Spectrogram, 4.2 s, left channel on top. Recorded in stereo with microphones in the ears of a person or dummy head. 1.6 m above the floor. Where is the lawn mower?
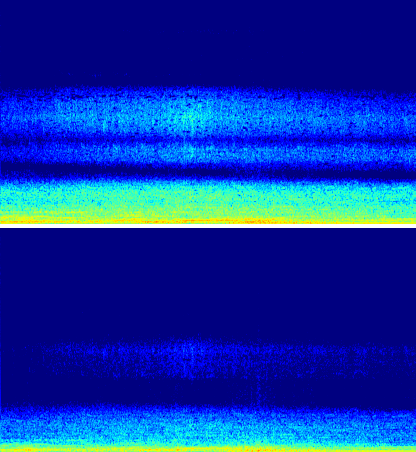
45° left (ahead or behind).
